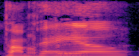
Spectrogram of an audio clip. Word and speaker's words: Pompeo: Is that how you say it? Pompeo? Uh-huh.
